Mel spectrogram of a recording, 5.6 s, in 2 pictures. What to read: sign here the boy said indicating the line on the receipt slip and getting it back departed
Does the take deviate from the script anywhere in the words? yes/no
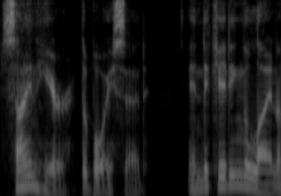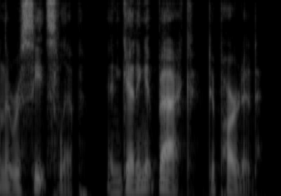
no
